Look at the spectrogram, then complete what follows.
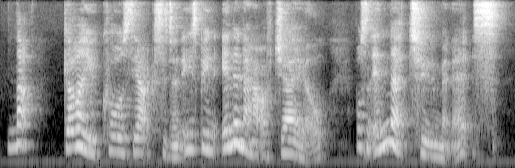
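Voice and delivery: fast, loud and indignant; indignant rant. Acted. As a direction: fume about the unfair jail time. Ranting about the accident driver.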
